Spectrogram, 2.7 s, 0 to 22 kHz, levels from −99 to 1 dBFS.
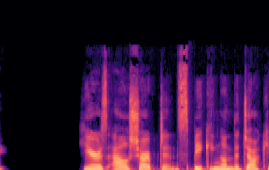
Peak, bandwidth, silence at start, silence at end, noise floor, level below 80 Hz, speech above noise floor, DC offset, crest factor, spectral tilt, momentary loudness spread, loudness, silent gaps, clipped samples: -2 dBFS; 16 kHz; 0.85 s; 0 s; under -90 dBFS; -56 dBFS; over 72 dB; under 0.1%; 18 dB; -4.5 dB/octave; 6 LU; -18 LUFS; none; under 0.1%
